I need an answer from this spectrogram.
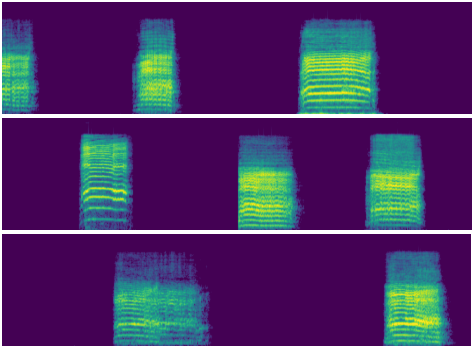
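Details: Sheep giving eight separate bleats over about twenty seconds, each short and harmonic, some slightly quavering, one longer and softer, with clean silent gaps of one to three seconds between calls.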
